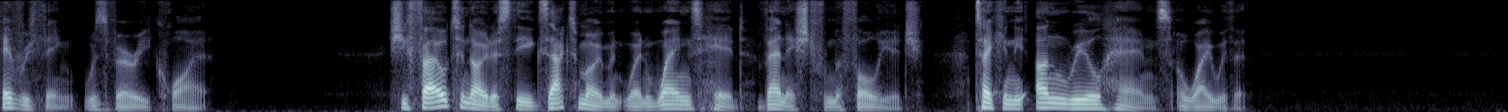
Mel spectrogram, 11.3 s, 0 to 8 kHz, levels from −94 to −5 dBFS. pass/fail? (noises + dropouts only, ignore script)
pass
